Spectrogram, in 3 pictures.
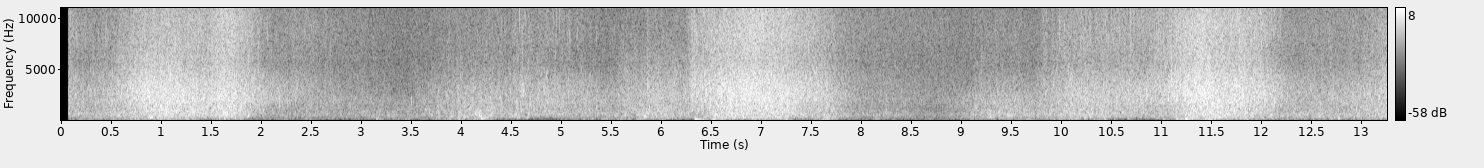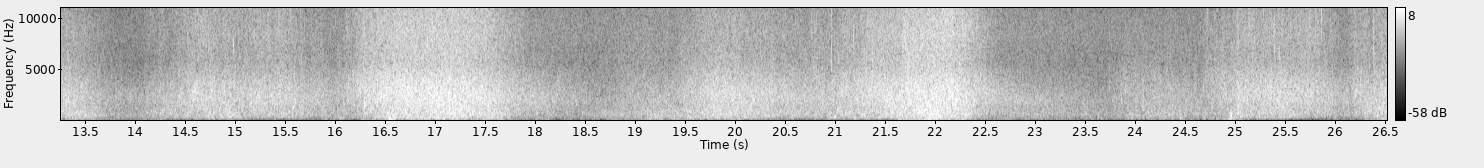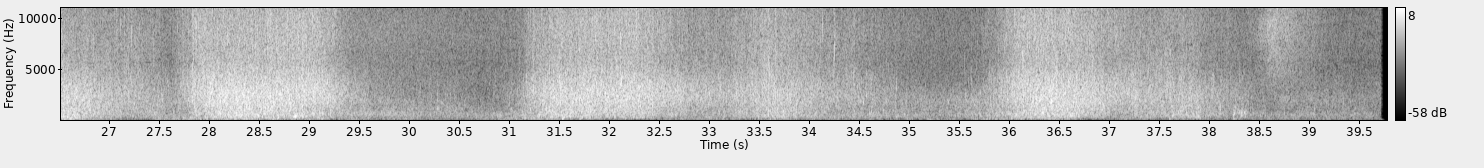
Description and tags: Ocean Waves by the Baltic Sea (Stubbenkammer).
Recorded with a Zoom H4n.
Thank you for using my sound!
